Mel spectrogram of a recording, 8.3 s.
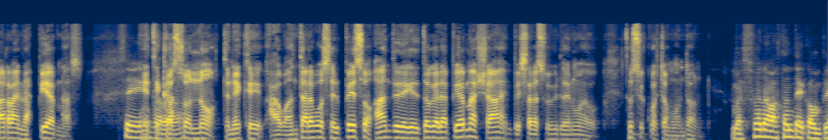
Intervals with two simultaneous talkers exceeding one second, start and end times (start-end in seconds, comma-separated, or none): none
